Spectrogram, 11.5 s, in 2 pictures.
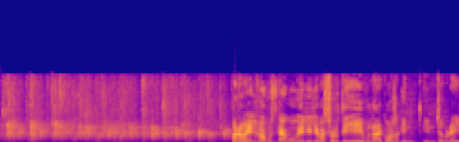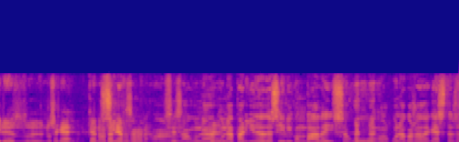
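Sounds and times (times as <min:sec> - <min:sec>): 
audience applause: 0:00.0 - 0:03.4
speech: 0:02.9 - 0:11.4.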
